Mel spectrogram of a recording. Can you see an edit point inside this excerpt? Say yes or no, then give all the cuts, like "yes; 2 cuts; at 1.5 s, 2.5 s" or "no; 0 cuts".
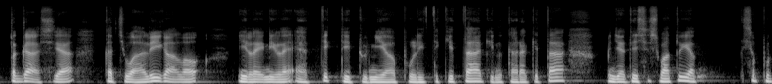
no; 0 cuts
